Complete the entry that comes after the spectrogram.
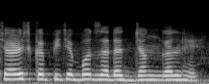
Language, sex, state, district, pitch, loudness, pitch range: Hindi, female, Arunachal Pradesh, Lower Dibang Valley, 220 Hz, -14 LUFS, 205-235 Hz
